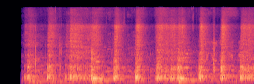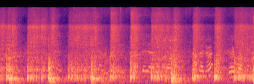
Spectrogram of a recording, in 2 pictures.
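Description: Marching band playing a funeral march: snare and bass drums keep a steady beat of about two hits a second under sustained low tones. It starts abruptly about half a second in.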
